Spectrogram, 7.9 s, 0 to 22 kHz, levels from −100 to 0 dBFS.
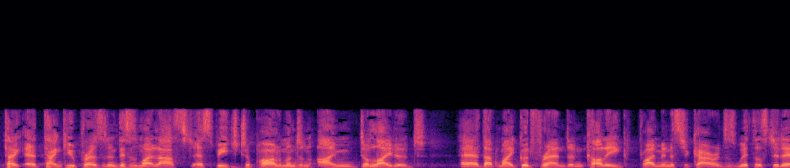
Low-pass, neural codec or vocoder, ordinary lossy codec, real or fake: none; none; none; real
